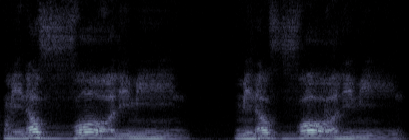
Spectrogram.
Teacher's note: د ظا د ادا کولو په وخت کې باید خوله له آواز څخه ډکه وي یعنې د ظا توری ډک ادا کېږي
